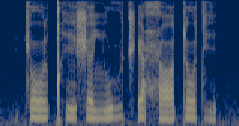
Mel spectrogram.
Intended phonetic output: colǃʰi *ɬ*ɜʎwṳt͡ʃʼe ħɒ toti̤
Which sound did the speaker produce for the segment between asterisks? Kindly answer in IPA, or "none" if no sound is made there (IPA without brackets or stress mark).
ʃ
